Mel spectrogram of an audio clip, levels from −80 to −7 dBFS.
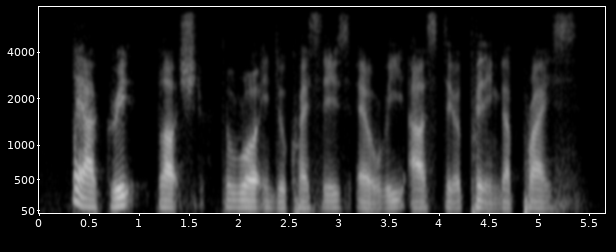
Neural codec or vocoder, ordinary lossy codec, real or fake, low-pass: codec, 16 kHz in and 24 kHz out, 0.6 kbps, FocalCodec, streaming, 2048 codes; Opus, 24 kbps; fake; 7.2 kHz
